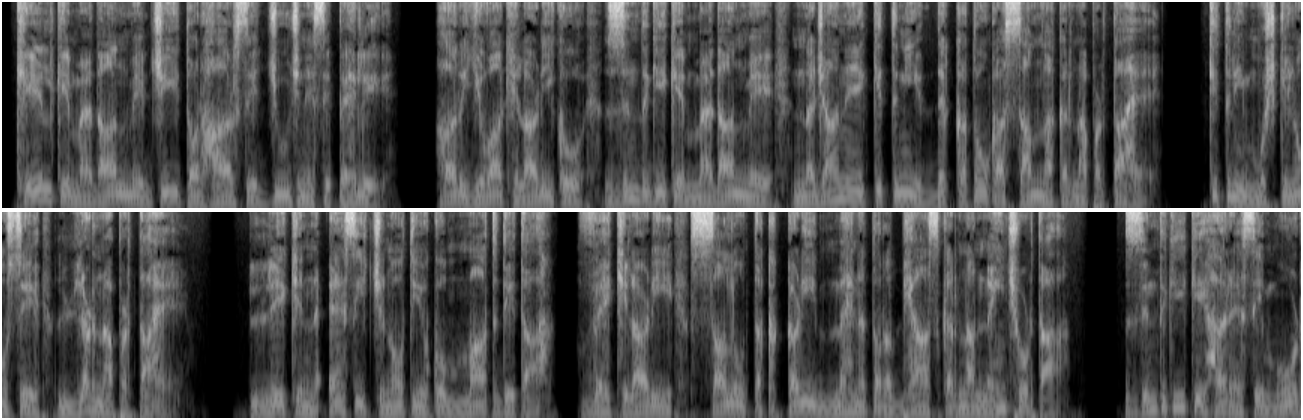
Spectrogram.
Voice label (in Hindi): AV Hindi Voice Over; Khelo India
